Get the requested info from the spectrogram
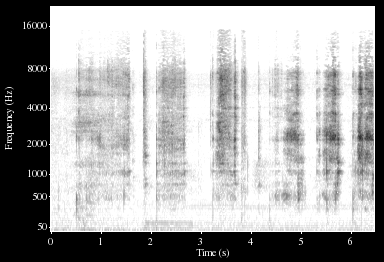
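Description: A spoon scraping the last of the sticky honeycomb toffee mixture out of the pan, in several short scrapes over a faint steady hum.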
